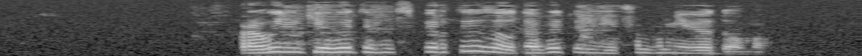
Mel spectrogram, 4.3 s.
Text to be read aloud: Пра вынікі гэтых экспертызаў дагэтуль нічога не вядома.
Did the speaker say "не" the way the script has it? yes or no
yes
